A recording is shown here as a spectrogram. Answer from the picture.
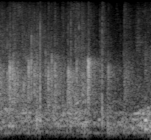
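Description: Audience applauding, the clapping thinning out and fading toward the end.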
